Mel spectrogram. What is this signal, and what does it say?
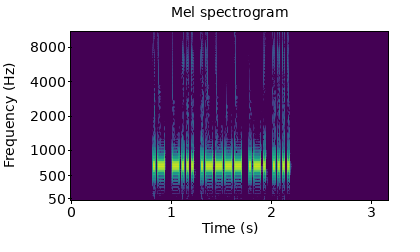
Morse code, heard as a keyed tone, about 50 wpm, 700 Hz. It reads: AB1RH
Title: USA Call Signs - 5 Characters - 50wpm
